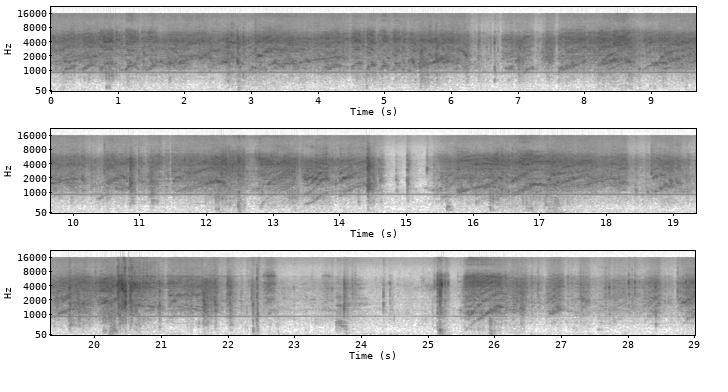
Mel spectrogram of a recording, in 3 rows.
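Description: Kyosho Mini-Z 1:28-scale electric RC cars racing, their small motors and gears whining high and gliding up and down in pitch with the throttle, with tyre squeal. A few sharp knocks come near the end, and a thin steady tone runs underneath until near the end.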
